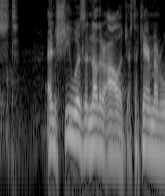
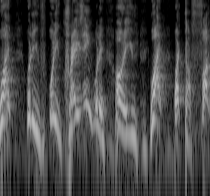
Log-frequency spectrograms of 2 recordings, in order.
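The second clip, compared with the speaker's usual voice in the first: acted, sudden, high swooping angry outburst, stumbling over words; 9 semitones higher than usual. Retelling how people reacted to a Chiefs prediction: imitating angry people. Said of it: "they were so angry out of nowhere".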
